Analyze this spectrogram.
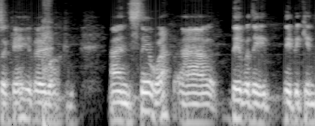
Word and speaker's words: Steaua: over the years have pronounced pronounced it Steaua which is how it reads to us in English s t e s t e a u a. And I think that's that's stuck. But the actual pronunciation in in Romanian is Steaua Bucharest because apparently Steaua, if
